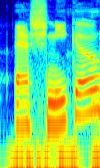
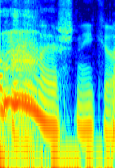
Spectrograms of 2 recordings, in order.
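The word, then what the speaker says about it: Ashnikko: Ashniko. – Ashniko. – I don't know how to pronounce it. It's A-S-H-N-I-K-K-O.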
